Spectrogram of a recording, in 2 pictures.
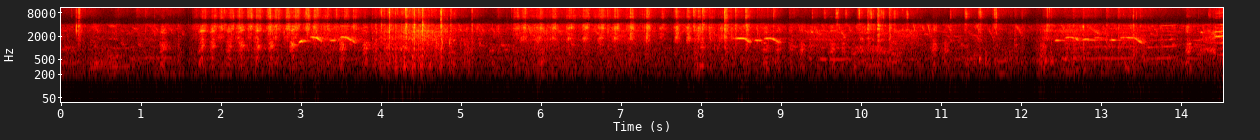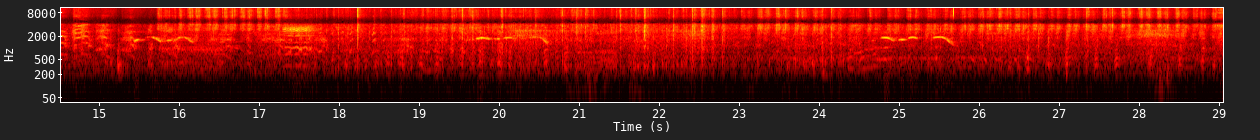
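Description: Pigeons' wings flapping in bursts of rapid fluttering as they take off and land around a loft roof. A short, high bird call sounds now and then, about seven times.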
